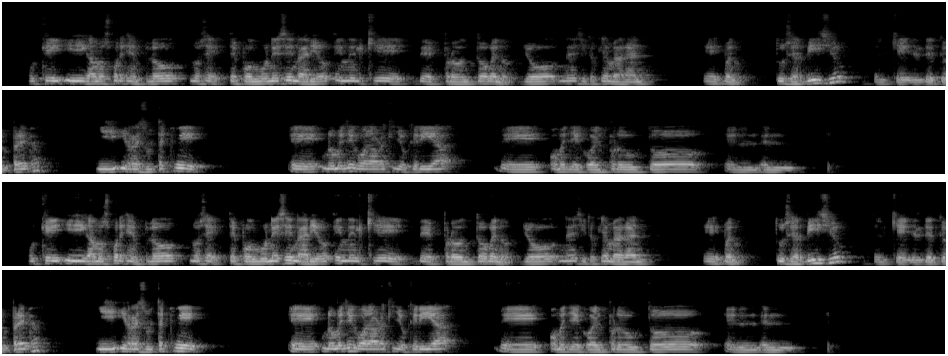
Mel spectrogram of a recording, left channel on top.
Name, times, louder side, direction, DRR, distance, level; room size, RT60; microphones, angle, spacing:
voice 1, 0.3-6.4 7.0-7.4 7.7-8.5 8.7-9.8 10.4-11.4 12.3-13.9 14.4-17.4, right 2 dB, 85° right, 6 dB, 1.7 m, -26 dB
18.5 x 7.9 x 2.6 m, 0.39 s
head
